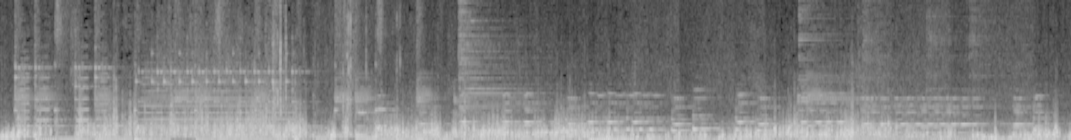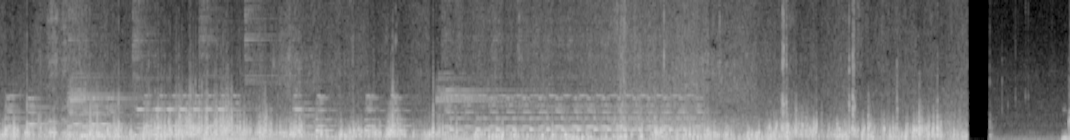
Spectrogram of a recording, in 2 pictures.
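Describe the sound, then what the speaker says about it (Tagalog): Strong, continuous wind roaring and buffeting the microphone on a hillside overlooking the beach in Calatagan, Batangas, for about twenty seconds, loud throughout, cutting off abruptly near the end. "sobrang lakas ng hangin dito"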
